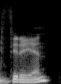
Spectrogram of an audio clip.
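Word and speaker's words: Fírien: He says fir an old Rohan name representing an old word old English fir pronounced firen for mountain compare um halifian holy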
